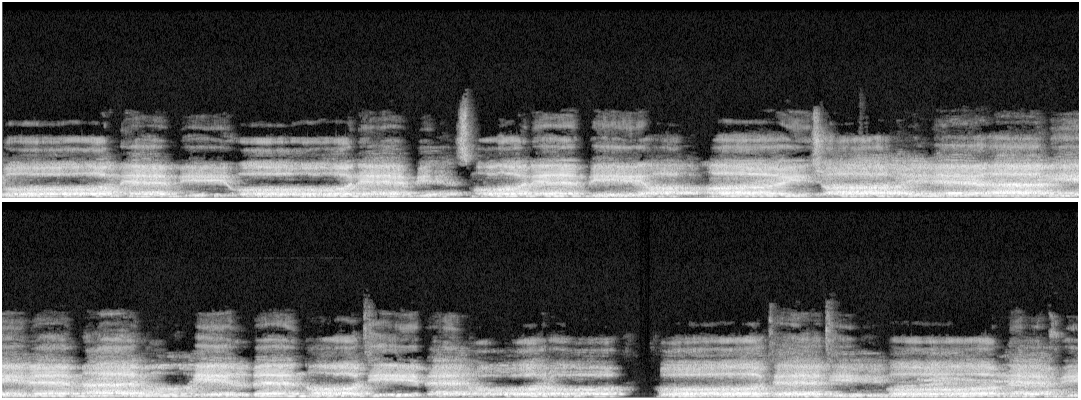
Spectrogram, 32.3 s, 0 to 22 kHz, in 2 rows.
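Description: Male voices chanting a Coptic Orthodox Holy Week (Pascha) hymn, long drawn-out melodic lines with a short break for breath about 26 seconds in.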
